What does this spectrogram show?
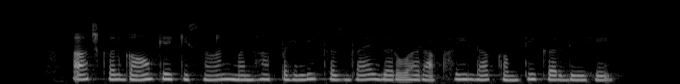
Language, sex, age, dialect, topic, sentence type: Chhattisgarhi, female, 18-24, Central, agriculture, statement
